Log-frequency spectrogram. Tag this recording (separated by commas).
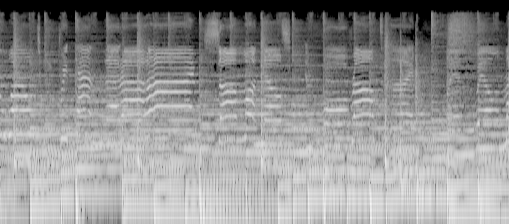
Music, Singing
